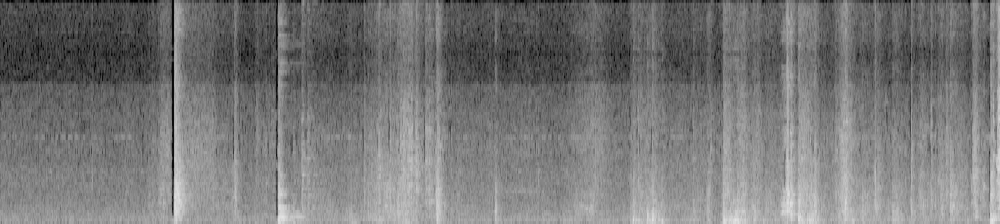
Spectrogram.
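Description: A few sharp knocks amid irregular rustling, the two clearest knocks about two and three seconds in.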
